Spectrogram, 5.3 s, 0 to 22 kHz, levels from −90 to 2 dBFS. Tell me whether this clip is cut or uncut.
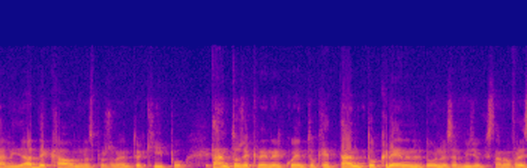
cut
